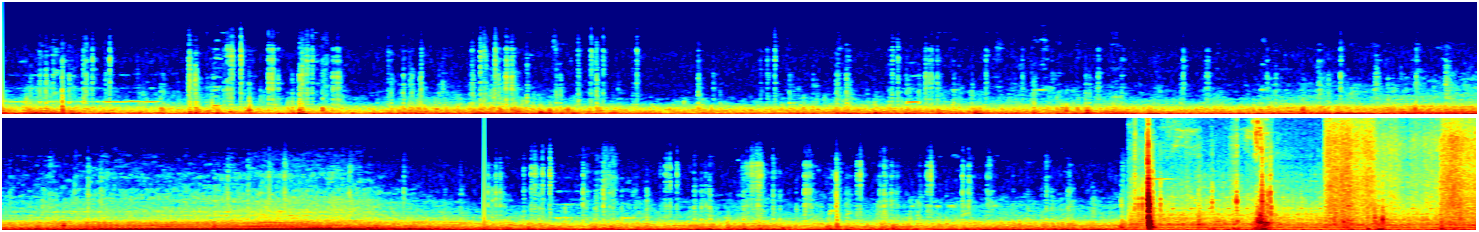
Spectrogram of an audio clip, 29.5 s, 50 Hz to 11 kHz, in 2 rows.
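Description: Mitsubishi L200 pickup driving slowly on a bumpy gravel track, heard from inside the cab: a steady low engine and tyre rumble with small rattles and knocks, the engine note rising and louder for a few seconds past the middle. Near the end, rustling and clatter of plastic bags being handled in the pickup's bed.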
